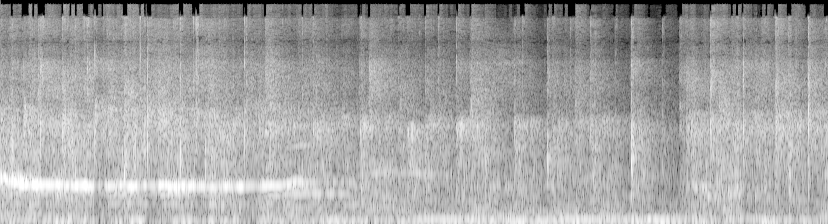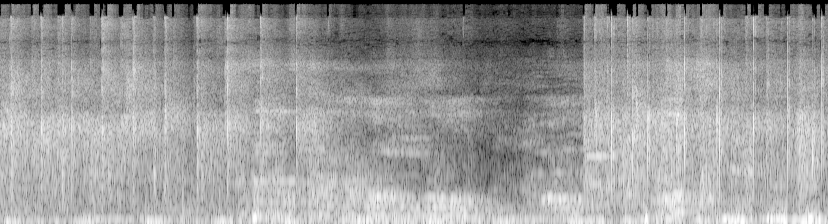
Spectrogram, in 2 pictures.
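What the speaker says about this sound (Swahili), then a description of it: "Makofi kwake." Applause from a church congregation for a pastor after a large Pentecost conference, steady sustained clapping from many people filling the space at fairly loud volume, with a voice briefly heard at the start.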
